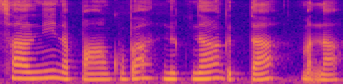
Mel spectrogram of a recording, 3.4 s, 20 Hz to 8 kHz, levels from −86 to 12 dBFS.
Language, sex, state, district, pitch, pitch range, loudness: Garo, female, Meghalaya, West Garo Hills, 215 Hz, 205-230 Hz, -15 LUFS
